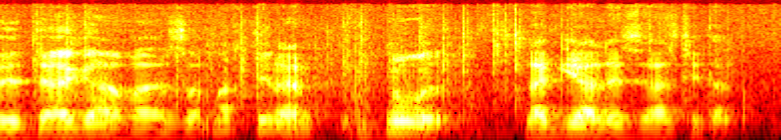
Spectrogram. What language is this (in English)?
Hebrew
